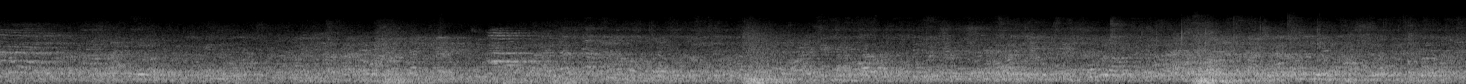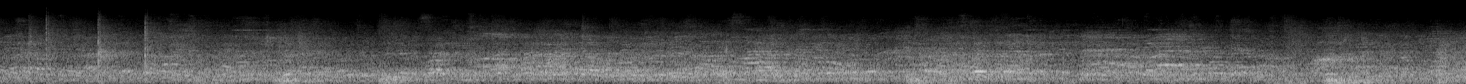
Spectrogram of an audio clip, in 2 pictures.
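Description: Many voices chatter in a large echoing hall.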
